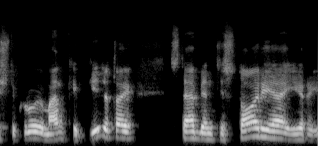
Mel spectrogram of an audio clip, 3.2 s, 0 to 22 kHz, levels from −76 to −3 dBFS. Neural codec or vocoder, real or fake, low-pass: none; real; 14.4 kHz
